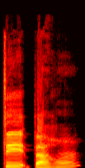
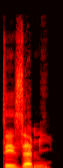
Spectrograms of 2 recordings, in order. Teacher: the S is normally silent, but if there's a vowel that follows, we bring out that sound as a little z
